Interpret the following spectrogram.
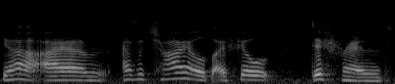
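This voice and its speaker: A woman in her thirties from Hong Kong, a guest speaking candidly and reflectively in an interview, often laughing softly between thoughts. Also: medium pitch, slow pace, a little hiss or hum.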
